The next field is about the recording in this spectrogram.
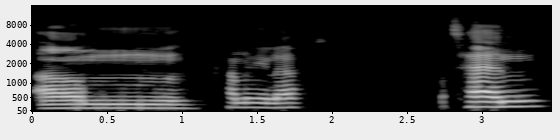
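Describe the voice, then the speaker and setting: Slow-paced man, casual and hesitant. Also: mid-range voice, darkish tone, clean tone. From Luxembourg. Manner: hesitant, thinking aloud. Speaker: solo roleplay stream player. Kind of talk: casual improvised chat while playing.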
